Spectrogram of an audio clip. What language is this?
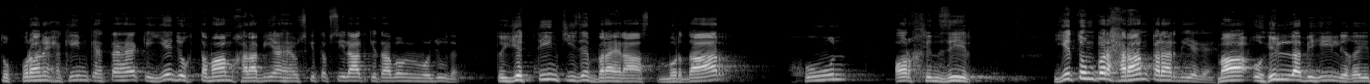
Urdu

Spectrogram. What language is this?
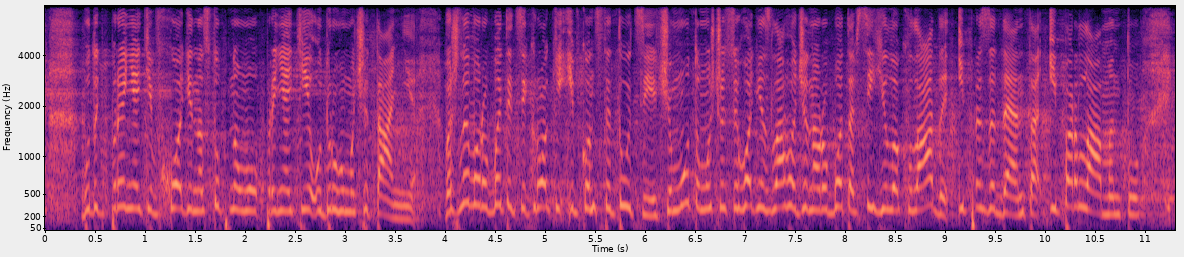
Ukrainian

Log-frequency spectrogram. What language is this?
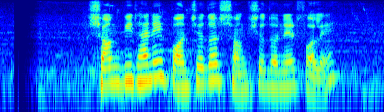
Bangla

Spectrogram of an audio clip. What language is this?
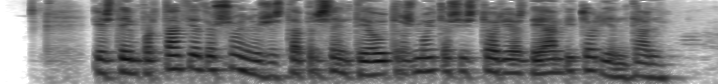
Galician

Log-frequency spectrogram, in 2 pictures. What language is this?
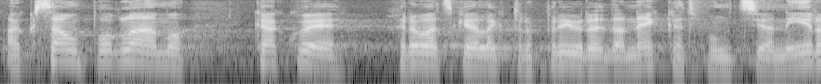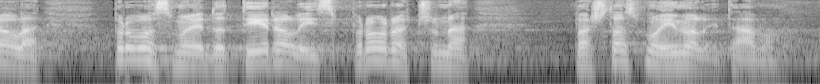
Croatian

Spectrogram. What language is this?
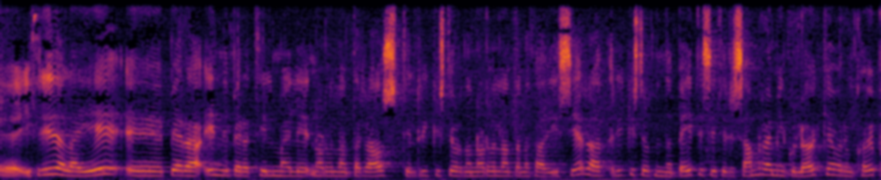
Icelandic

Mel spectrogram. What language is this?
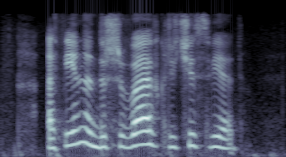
Russian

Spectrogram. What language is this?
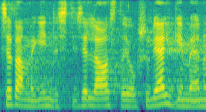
Estonian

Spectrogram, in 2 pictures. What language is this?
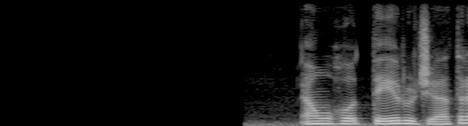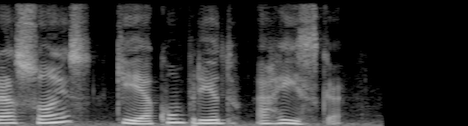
Portuguese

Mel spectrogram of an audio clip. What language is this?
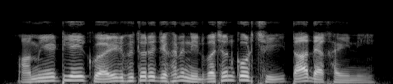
Bangla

